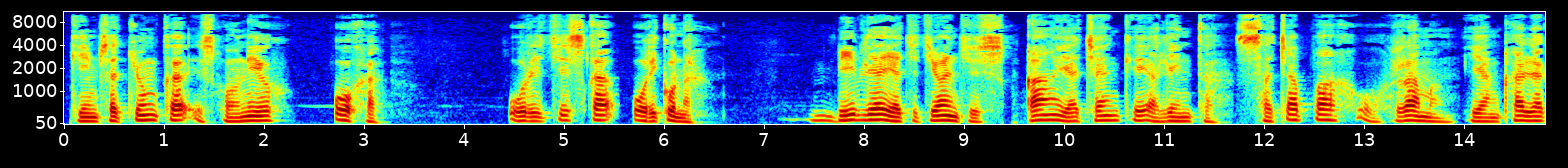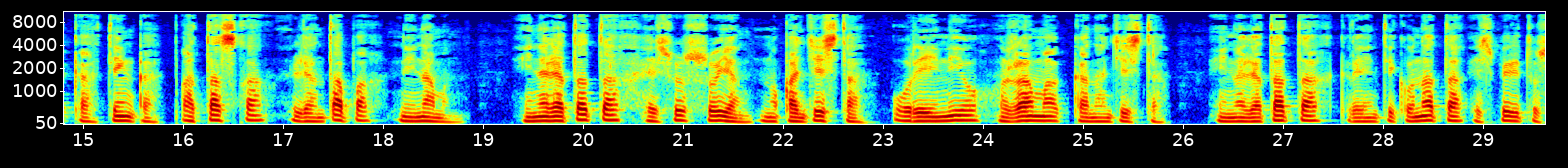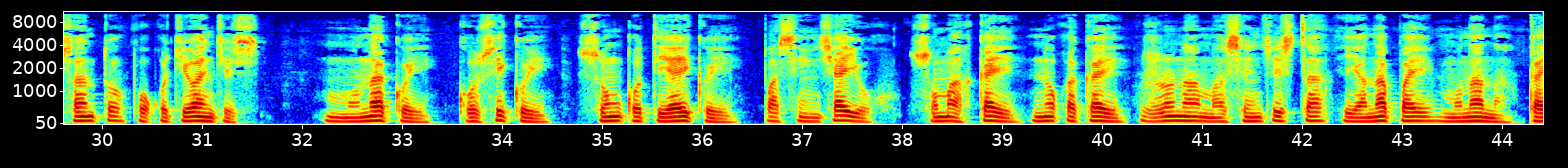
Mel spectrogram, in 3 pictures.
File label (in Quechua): good news quechua norte de bolivia apolo; bible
